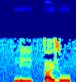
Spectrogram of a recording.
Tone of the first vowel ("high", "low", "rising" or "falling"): low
